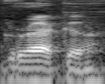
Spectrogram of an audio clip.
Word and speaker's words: Greca: Can you please state your full name and spell it for the record? K V I N G Graa.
